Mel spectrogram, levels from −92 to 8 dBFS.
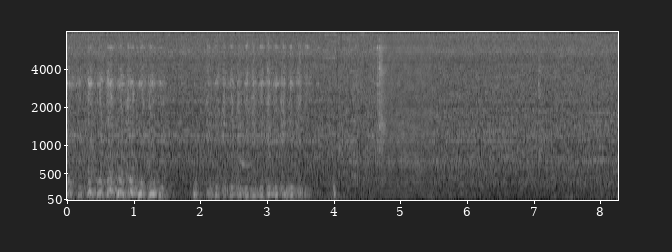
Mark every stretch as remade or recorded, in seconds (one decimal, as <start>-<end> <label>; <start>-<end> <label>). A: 0.0-4.7 recorded; 4.7-5.5 remade; 5.5-8.3 recorded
